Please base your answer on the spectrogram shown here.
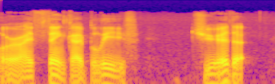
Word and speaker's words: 觉得: So this 句, this U here kind of is that French U where it's pronounced up in the lips. Ju, and it's this JU is like the Jew in Jupiter. Jupiter. And then you have an E as in be, bet.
